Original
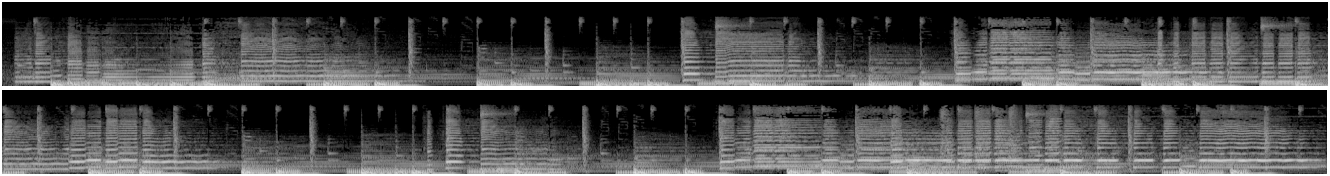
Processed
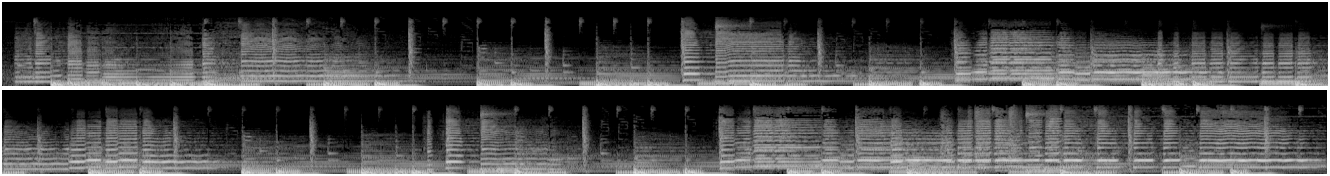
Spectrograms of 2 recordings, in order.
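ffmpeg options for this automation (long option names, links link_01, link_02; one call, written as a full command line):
ffmpeg -i in.wav -af "asetnsamples=nb_out_samples=441:pad=0,asendcmd='7.79 lowpass f 3400;10.84 lowpass f 1800;14.01 lowpass f 3700;17.24 lowpass f 6000;22.08 lowpass f 3700;22.92 lowpass f 8700',lowpass=6500" out.wav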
